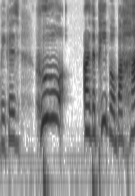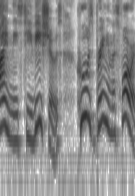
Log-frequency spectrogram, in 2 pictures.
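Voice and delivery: worked-up, rising, rapid voice. Talking about children's TV shows, the speaker gets heated. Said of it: "now I'm getting heated".

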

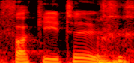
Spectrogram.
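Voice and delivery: hushed, grumbled mutter under the breath. Retelling a reply to someone who ignored a greeting: imitating muttering under breath. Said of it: "and under my breath, I went".

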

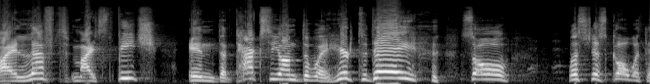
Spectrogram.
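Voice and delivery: put-on thick German accent, laid on. Retelling a hotel man's opening on stage at a leadership conference: thick German accent. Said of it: "in my thick German accent".

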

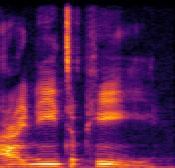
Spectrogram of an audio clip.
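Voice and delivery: floaty, ethereal voice, "pee" drawn out. Demonstrating the podcast's segue button sound for the co-hosts, in an ethereal voice. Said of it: "like this like ethereal voice".

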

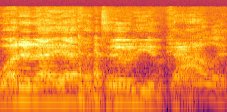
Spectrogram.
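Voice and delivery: put-on old woman puppet voice, slight New York accent. Speaking as a puppet to a guy who won't talk to it, in an old brooklyn woman voice. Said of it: "a little New York in there".

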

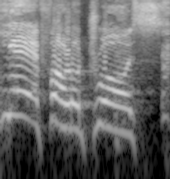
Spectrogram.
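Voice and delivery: put-on very high, very slow, loud New York accent. Imitating a guest's line right after hearing it: imitating Coma's New York accent. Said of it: "That's just my version of that".

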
